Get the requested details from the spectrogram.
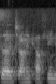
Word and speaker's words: Johnny Coffeen: Yes, Johnny Coffeen is correct.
